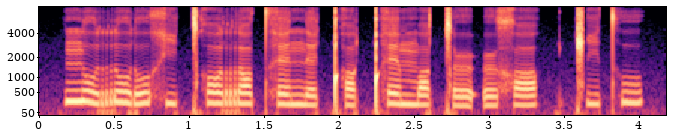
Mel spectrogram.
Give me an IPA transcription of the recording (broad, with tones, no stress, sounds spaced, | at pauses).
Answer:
n o˦˨ r o˦˨ ɾ o˦ x i˨ ǀʰ ɔ˦ r ɒ˦ t̪ʰ ɛ˧ n ɛ˨ ǃʰ ɒ˨ ǃʰ ɛ˦ m ɒ˧ ǀ ə˞˨ ʔ ə˞˧ x ɒ˦ | ǁ i˨ t̪ʰ u˦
